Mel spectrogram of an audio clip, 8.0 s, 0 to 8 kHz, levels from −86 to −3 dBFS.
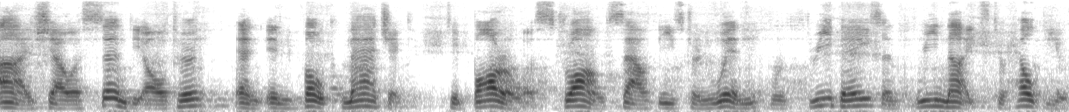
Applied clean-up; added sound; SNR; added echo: neural separator model SepFormer DNS4.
